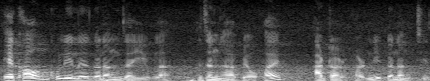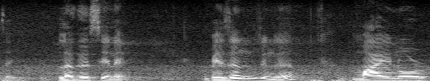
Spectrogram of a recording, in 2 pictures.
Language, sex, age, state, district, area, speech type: Bodo, male, 30-45, Assam, Kokrajhar, rural, spontaneous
